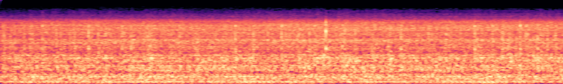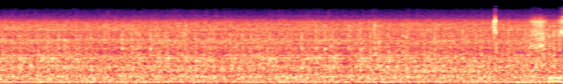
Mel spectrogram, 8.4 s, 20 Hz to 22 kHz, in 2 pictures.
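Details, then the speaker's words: 1970 Bridgeport milling machine, found dirty and abandoned, quill test in high speed: steady, even hum and whir with no knocks, rattles or surges; sounds all right, just very dirty; spindle head running normally. "yeah okay I don't know it sounds all right just dirtier than hell"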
